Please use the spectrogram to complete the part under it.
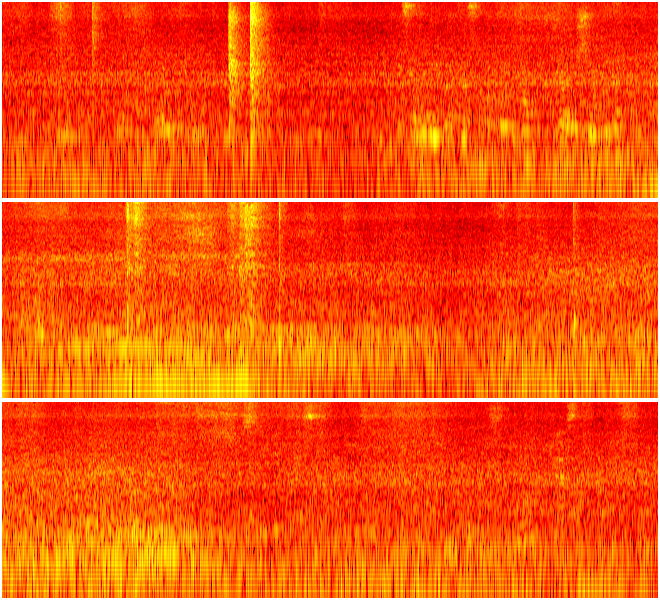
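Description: A baker slaps and pats dough by hand.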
